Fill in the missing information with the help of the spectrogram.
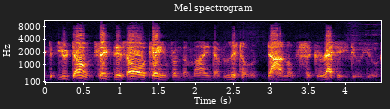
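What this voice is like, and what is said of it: Hal Holbrook impression as Deep Throat. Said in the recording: “I would impersonate Hal Holbrook to Hal Holbrook. ... I do a pretty good Hal impression ... So I would do him as Deep Throat”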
